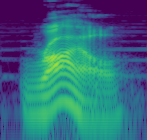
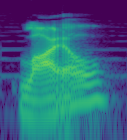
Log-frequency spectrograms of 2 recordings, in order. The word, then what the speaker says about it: Lyle: shoulder my name is Ryle Ryle wait lie Lyle Lyle so that was how it's pronounced Lyle I'm the commander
